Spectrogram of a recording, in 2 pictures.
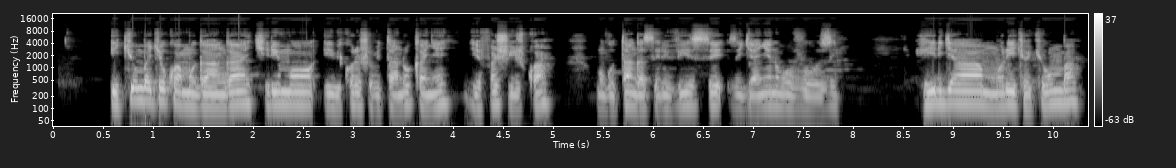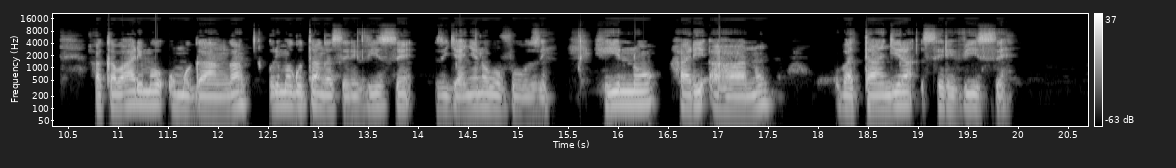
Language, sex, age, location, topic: Kinyarwanda, female, 36-49, Huye, health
